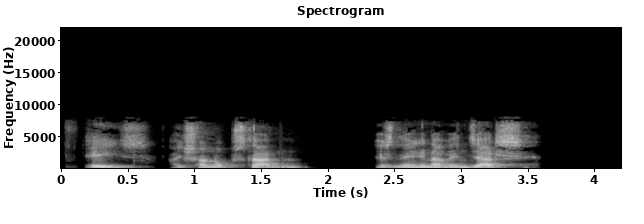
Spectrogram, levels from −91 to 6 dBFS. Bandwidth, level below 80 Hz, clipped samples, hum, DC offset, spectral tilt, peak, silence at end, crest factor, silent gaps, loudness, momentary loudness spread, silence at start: 7.8 kHz; -60 dBFS; under 0.1%; none; under 0.1%; -4 dB/octave; -2 dBFS; 0.7 s; 20 dB; 1.92-2.35 s; -21 LUFS; 15 LU; 0.2 s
